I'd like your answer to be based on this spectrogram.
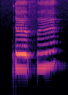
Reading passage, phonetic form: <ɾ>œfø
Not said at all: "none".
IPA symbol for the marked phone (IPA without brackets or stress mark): ɾ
